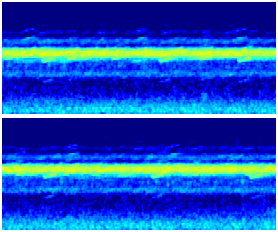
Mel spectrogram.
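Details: North Carolina spring peepers massed in a loud, unbroken chorus of piercing high peeps, many voices overlapping so the sound rings steadily, with occasional short rising notes audible on top.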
